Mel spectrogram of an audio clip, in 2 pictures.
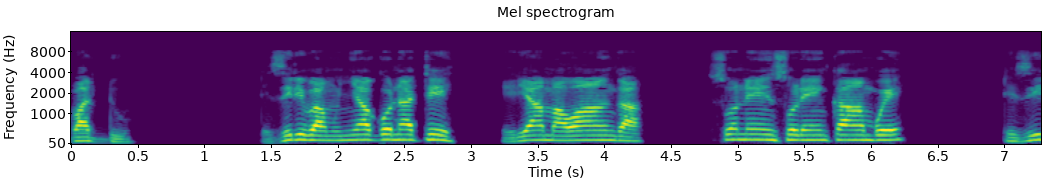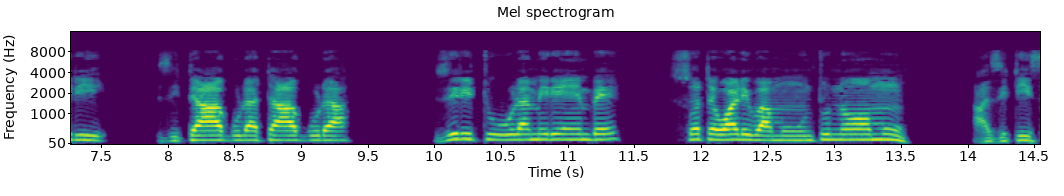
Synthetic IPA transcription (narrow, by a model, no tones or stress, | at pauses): βadːṵ | te̞̰ziɾiβamuɲaɡo̞nate̞ː | ɾjaːmawaːŋɡa | so̞ne̞ːnso̞le̞ːŋkaːmbwe̞ | te̞ziɾi | zitaːɡulataːɡula | ziɾituːlamiɾe̞ːmbe̞ | so̞te̞waliβamuːntuno̞ːmu | a̰zitiːs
